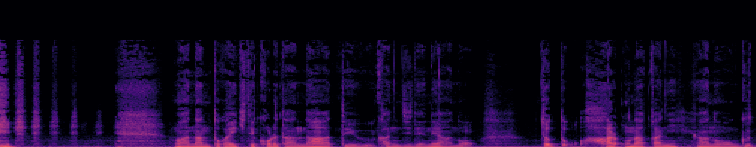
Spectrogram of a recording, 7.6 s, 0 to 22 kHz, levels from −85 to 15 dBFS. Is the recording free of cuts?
yes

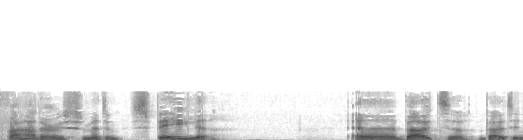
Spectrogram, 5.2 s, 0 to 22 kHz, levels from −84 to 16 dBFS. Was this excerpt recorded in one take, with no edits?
no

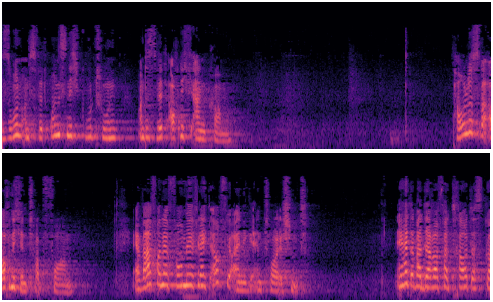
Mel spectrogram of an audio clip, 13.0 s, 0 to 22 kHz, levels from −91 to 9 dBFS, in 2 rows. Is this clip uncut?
no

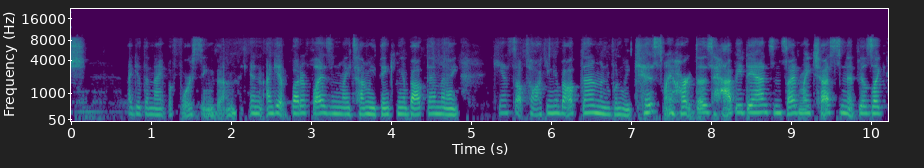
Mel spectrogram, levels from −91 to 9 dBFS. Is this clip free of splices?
yes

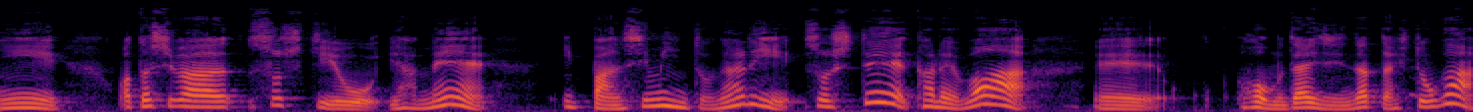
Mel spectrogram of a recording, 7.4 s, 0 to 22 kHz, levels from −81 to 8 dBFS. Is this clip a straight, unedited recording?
yes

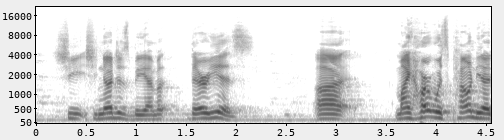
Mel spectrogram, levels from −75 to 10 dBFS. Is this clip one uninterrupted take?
yes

